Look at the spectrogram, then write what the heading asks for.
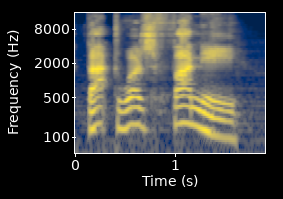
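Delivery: condescending, demeaning tone. Voicing a character who looks down at a little girl: demeaning tone. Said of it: "really demeaningly looks down".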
